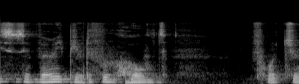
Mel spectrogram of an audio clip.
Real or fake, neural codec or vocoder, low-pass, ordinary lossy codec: real; none; 7.2 kHz; none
